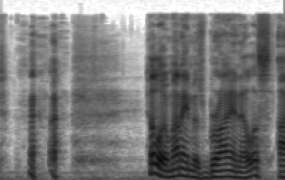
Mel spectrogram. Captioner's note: chuckling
